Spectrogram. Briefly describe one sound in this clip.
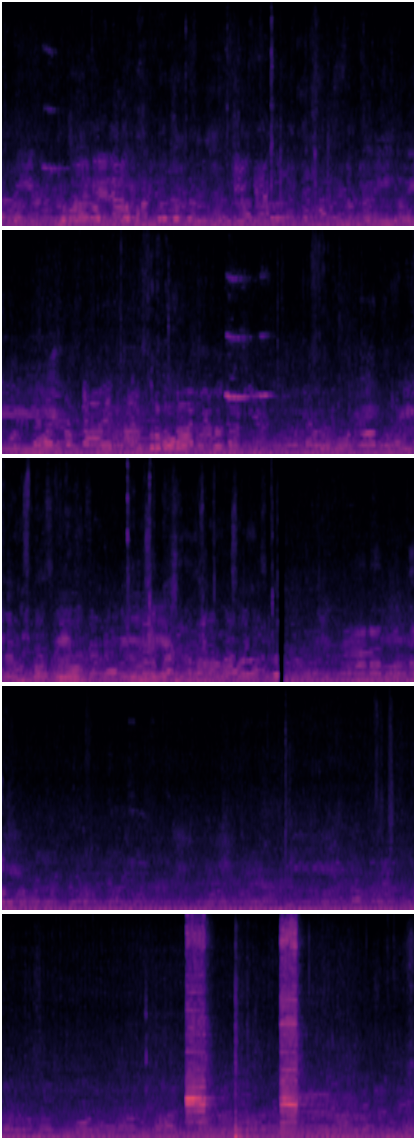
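A crowd of women talk and call out outdoors.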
